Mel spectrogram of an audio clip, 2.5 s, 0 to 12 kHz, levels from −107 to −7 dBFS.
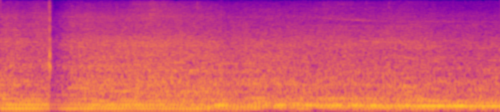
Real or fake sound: real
